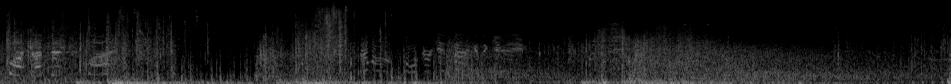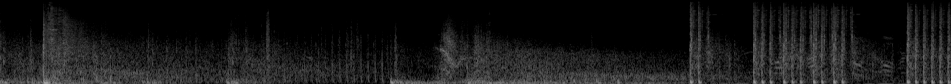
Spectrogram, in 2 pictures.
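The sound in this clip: Gunfire from a weapon in a video game: many rapid shots in repeated bursts with short gaps between them, keeping up for the whole stretch at a fairly even loudness.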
